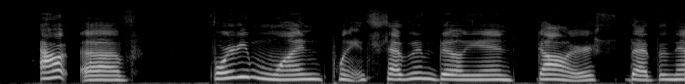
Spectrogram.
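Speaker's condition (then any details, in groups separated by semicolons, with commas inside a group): Hemiplegic cerebral palsy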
